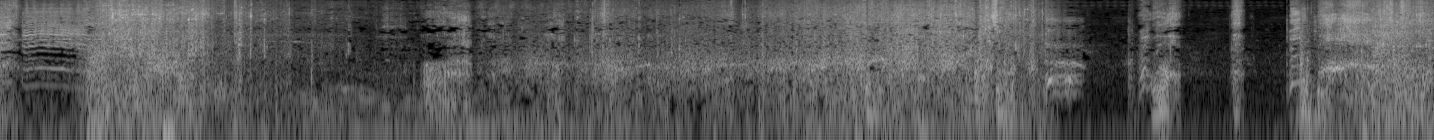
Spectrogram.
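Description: Boulders crash and tumble down around a log.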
